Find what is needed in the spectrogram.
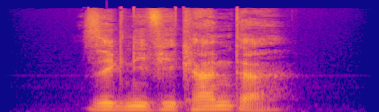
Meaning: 1. comparative degree of signifikant 2. inflection of signifikant: strong/mixed nominative masculine singular 3. inflection of signifikant: strong genitive/dative feminine singular
- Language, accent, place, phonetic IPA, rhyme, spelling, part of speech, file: German, Germany, Berlin, [zɪɡnifiˈkantɐ], -antɐ, signifikanter, adjective, De-signifikanter.ogg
